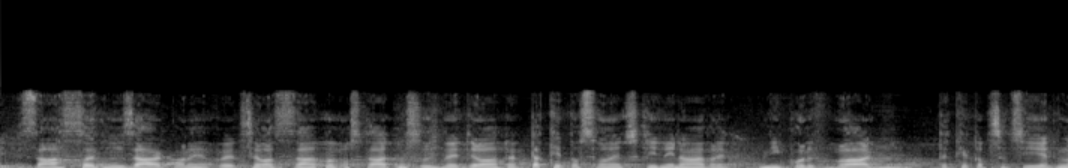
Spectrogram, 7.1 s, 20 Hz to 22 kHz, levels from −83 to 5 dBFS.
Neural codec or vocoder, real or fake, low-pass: codec, 44.1 kHz, 1.7 kbps, Pupu-Codec; fake; 9.9 kHz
